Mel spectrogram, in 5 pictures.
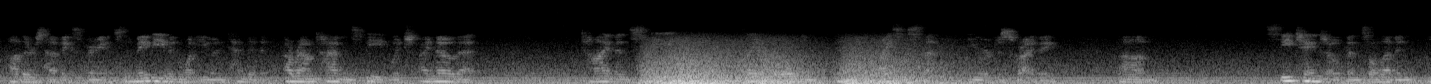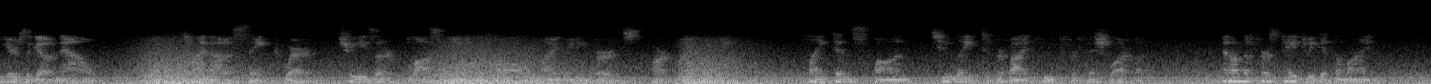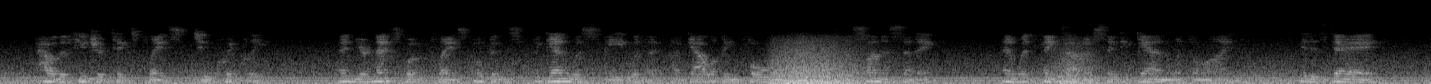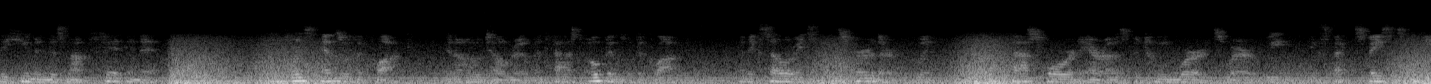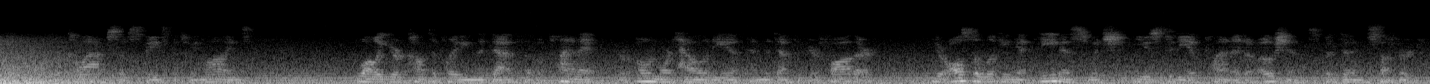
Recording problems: off-mic speech; far
muffled; very; fading above 3.5 kHz
room echo; slight; dies away in 0.2 s
wind noise on the microphone; heavy; 1 dB below the speech
electrical hum; loud; throughout; 60 Hz, 9 dB below the speech

